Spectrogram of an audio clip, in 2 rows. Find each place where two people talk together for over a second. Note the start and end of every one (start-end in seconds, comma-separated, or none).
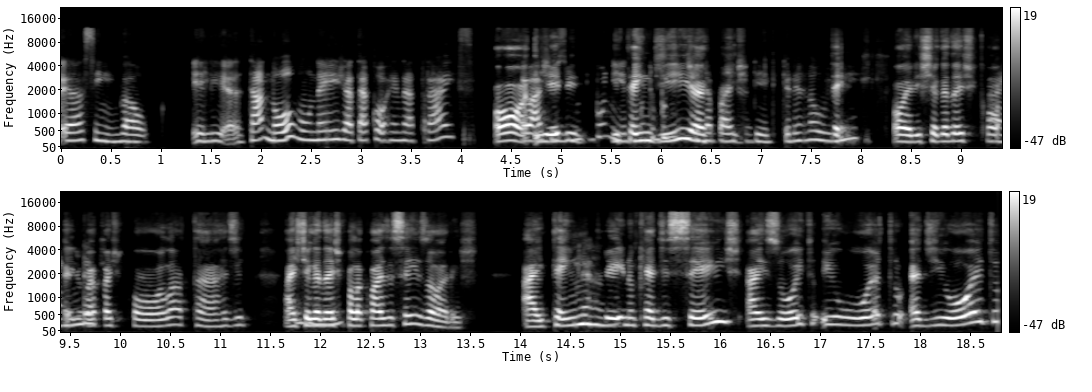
4.6-6.9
